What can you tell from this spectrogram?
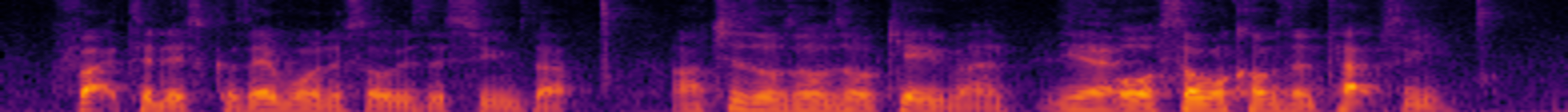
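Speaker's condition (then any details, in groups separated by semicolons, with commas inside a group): No condition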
